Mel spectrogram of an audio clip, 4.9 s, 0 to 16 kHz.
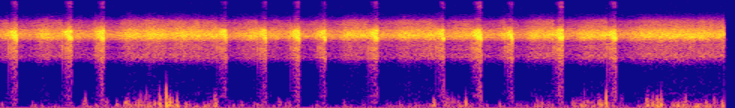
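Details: Cicada singing on Saint Eutrope hill in Orange, Vaucluse, France, on 15 July 2018: a loud, continuous high-pitched buzzing drone, pulsed with brief regular swells about three times per second, ending abruptly.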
